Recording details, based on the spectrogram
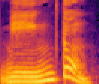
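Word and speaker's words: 明洞: 갈 거예요라고 하려면 야오치 밍동 야취 밍동네 중국 분들은 명동이라고 발음 안 하고 밍동이라고 하거든요네 아 밍동 예 밍동 명동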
